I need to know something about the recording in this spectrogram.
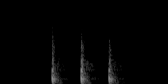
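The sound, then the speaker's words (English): Three firm knocks on Miss Minton's wooden door in a steady, even rhythm, each a sharp rap with a short resonant ring, fairly loud against a quiet background. “She took her candle and knocked on Miss Minton's door.”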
